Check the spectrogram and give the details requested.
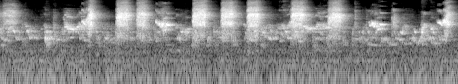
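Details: Parakeet chirping: bright, squawky chirps in quick bursts, each a dense smear of high notes, coming in a loose rhythm about twice a second with short gaps between.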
